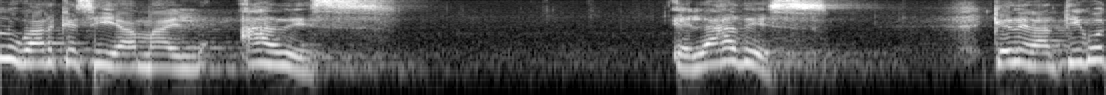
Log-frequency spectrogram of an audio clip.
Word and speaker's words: Hades: Se tradujo la palabra seol con hades, con h, que muchos dicen jades. Se puede pronunciar así porque es en el griego.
